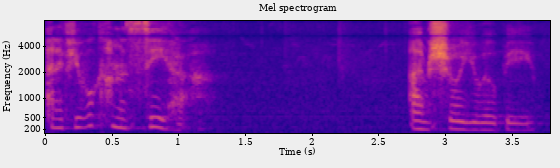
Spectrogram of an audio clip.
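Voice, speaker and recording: A woman playing a scheming older aunt and wheedling go-between in a dramatized memoir, with a husky, breathy voice. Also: medium pitch, normal speed, a bit bright. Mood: wheedling, coaxing.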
